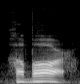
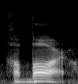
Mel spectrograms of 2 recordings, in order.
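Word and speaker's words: חבר: for enchantment is uh Habar. Okay. Okay, the Hebrew transliteration, Habar. Okay, we know that uh the true ancient Hebrew didn't have the vowel letters of E. So, this is why I'm pronouncing Habar.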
